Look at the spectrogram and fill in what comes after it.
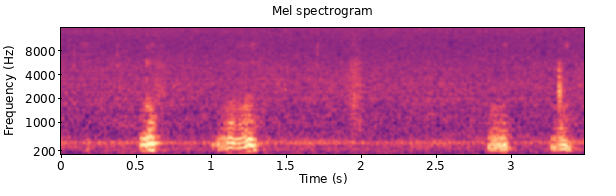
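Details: Three Kuvasz puppies, eleven days old, from a litter of Armani Niclas vom Crystal Diamonds and Arika Majna-menti Mákvirág. Four short, squeaky whimpers come in two pairs over a few seconds, set against a quiet indoor background.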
